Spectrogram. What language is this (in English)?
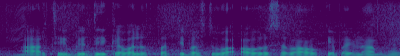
Magahi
